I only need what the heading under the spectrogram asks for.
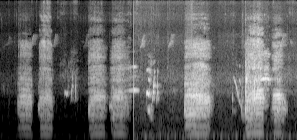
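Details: Honking geese splash and play in water, calling in grouped pairs of rough, buzzy honks spaced by short pauses, with faint ticking in the background.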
